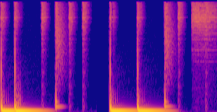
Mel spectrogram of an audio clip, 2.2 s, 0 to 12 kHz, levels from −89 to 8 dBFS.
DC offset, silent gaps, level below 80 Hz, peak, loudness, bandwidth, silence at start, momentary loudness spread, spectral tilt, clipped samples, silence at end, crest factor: under 0.1%; 0.98-1.09 s; -10 dBFS; 0 dBFS; -14 LUFS; 11.5 kHz; 0 s; 15 LU; -5 dB/octave; under 0.1%; 0 s; 10 dB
